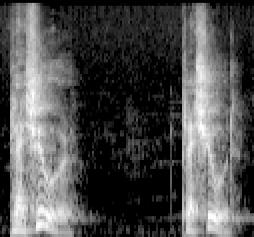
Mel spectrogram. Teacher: the emphasis falls on the e sound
